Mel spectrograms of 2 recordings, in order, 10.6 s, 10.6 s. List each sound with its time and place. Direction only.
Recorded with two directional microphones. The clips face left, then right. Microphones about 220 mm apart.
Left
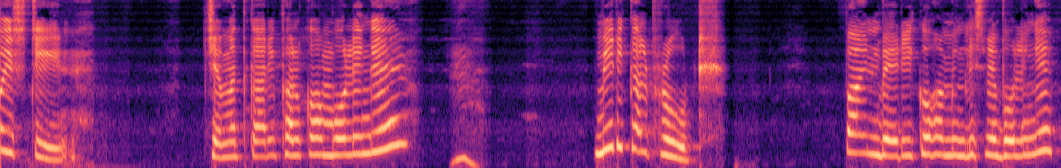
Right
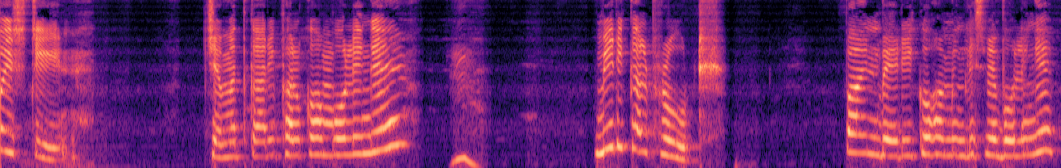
0.0 s a woman's voice: 55° left (ahead or behind)
2.0 s a woman's voice: 55° left (ahead or behind)
6.0 s a woman's voice: 55° left (ahead or behind)
8.4 s a woman's voice: 40° left (ahead or behind)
